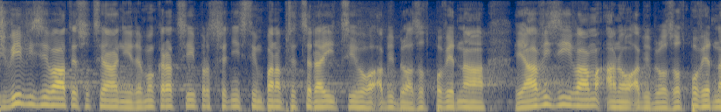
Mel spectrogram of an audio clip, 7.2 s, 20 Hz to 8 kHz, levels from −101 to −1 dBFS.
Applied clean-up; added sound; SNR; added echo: none; none; none; none.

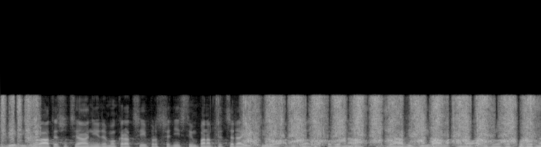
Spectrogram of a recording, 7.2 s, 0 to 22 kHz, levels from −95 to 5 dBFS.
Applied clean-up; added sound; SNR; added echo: none; Tools; -4 dB; none.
